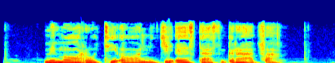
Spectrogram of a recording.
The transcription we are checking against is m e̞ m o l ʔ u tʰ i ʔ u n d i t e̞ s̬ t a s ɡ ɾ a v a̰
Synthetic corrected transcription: m e̞ m o ɾ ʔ u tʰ i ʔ o n d͡ʒ i ʔ e̞ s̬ t a s ɡ ɾ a v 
